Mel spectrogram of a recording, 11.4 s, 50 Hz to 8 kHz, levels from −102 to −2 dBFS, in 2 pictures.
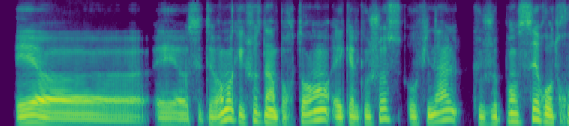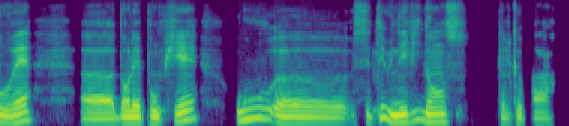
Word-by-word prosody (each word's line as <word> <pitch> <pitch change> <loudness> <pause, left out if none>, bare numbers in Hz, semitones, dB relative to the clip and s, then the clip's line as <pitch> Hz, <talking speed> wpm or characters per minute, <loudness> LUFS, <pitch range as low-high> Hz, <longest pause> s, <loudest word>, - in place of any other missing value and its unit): et 115 +4 +3
heu, 85 -6 +2
et 95 -1 -4
heu, 85 -1 -2
c'était 105 - -9
vraiment 175 - +3
quelque 120 -9 -4
chose 145 -3 -5
d'important 125 - +1
et 105 -1 -1
quelque 105 -1 -4
chose, 175 - -5
au 105 - -3
final, 140 +10 -1
que 105 - -7
je 105 +2 -4
pensais 135 +7 -1
retrouver, 125 0 +2 0.5
heu, 90 0 +2
dans 105 - +3
les 105 0 +6
pompiers 135 - 0 0.4
où 175 +1 0
heu, 100 -3 +1
c'était 195 - -7
une 120 -11 +5
évidence 130 -1 +1 0.3
quelque - - -7
part. 95 -2 -8
110 Hz, 155 wpm, -22 LUFS, 95-135 Hz, 0.5 s, les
